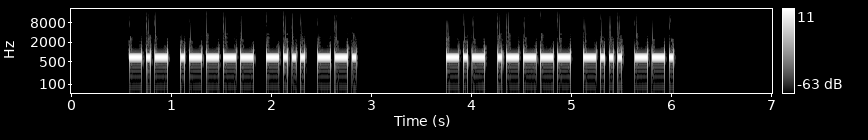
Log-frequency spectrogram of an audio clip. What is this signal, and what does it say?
Morse code, heard as a keyed tone, about 28 wpm, 700 Hz. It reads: K1BG K1BG
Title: USA Call Signs - 4 Characters - Repeated 2x - 28wpm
